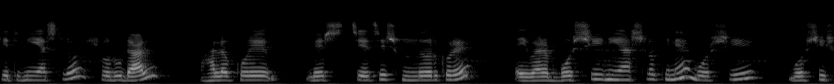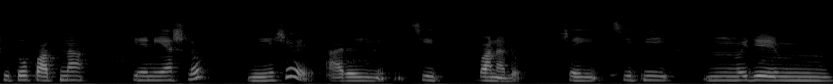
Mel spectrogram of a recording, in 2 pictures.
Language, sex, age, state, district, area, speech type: Bengali, female, 30-45, West Bengal, Birbhum, urban, spontaneous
